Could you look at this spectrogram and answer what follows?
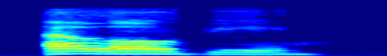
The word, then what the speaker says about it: Elohvi: How do you pronounce the name of your company? – Elohvi.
